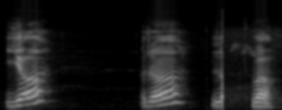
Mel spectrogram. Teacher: अंतःस्थ व्यंजन में मुंह के किसी भाग से जीभ पूरी तरह से स्पर्श नहीं हो पाती। मतलब जब इसको हम लोग उच्चारण करते हैं, इसका जब बोलते हैं हम, तो बहुत हल्का वर्ड होता है ये।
